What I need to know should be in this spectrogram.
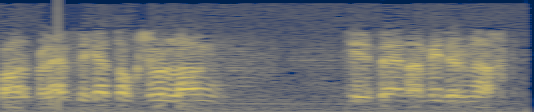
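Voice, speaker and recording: A man's voice: a little high, steady tone, fairly quick, lightly acted. A man with a Flemish accent, acting an impatient, fretful old father in a radio drama. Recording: dull, noisy old radio recording.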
